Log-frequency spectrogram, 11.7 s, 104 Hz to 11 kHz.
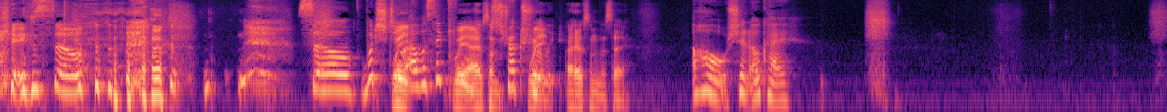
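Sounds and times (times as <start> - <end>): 
laughter: 0.0 - 2.5
speech: 0.1 - 8.0, 8.7 - 8.9
person sneezing: 8.7 - 9.0.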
